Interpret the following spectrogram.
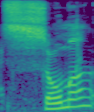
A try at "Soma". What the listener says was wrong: Okay, because it sounded like summer.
